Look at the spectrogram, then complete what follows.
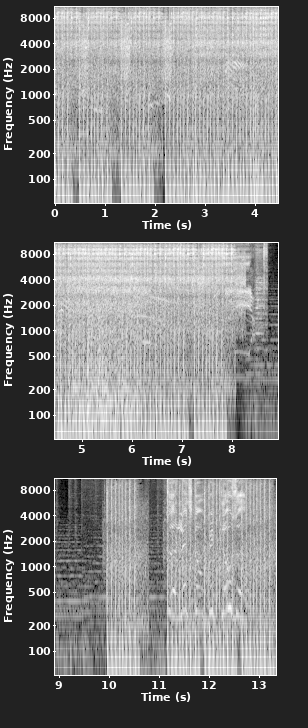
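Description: Rapid automatic gunfire sound effects, a continuous rattle of shots. About eight seconds in the firing breaks off and a steady music tone shows for a couple of seconds. Then the gunfire resumes in two more bursts.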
